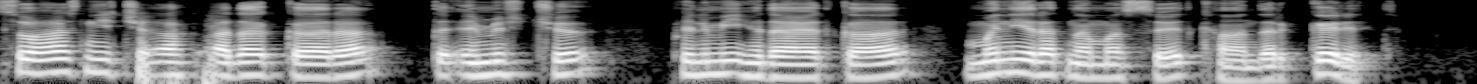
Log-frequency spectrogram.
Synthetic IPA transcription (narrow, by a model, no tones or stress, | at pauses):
soɦɐsniːt͡ʃʰiɐkʰɐd̪aːkɐɾa | t̪ɨʔɐmist͡ʃʰi | pʰilmiːɦid̪aːjɐt̪kaːɾ | mɐniːɾɐt̪nɐmɐseːt̪kʰãːnd̪ɐɾkɐɾit̪ʰ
